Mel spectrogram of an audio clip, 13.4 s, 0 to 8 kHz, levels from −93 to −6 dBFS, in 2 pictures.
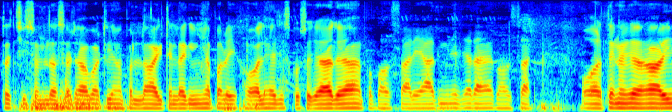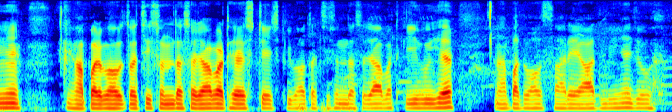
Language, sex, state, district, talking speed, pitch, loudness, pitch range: Hindi, male, Chhattisgarh, Kabirdham, 255 wpm, 115 Hz, -21 LUFS, 115-120 Hz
